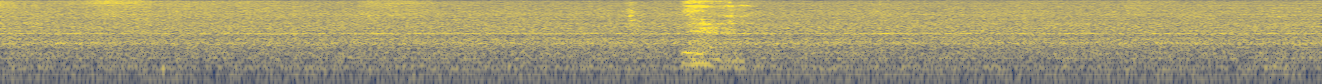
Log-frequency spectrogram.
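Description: A bus engine idles with a steady low rumble, heard from inside.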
